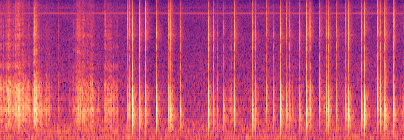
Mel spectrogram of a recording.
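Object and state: Wooden floor.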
